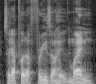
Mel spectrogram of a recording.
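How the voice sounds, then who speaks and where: A man co-hosting a casual podcast chat who speaks in a laid-back, halting way with many fillers. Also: medium pitch, a little mellow. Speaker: podcast co-host.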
